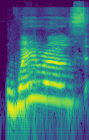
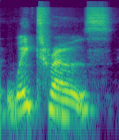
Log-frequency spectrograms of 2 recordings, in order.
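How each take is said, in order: First: The middle T sound is left out entirely. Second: A faint T is held before the R. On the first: The speaker calls it wrong. "otherwise it would be Wayrose" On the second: The speaker calls it right. "the middle one is obviously the correct way to say it"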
